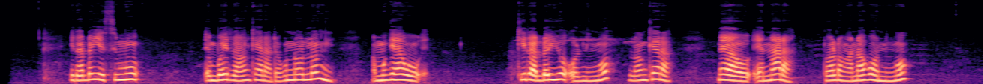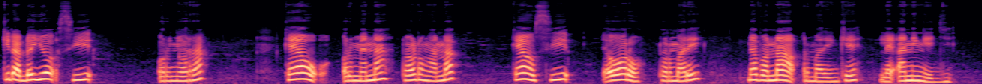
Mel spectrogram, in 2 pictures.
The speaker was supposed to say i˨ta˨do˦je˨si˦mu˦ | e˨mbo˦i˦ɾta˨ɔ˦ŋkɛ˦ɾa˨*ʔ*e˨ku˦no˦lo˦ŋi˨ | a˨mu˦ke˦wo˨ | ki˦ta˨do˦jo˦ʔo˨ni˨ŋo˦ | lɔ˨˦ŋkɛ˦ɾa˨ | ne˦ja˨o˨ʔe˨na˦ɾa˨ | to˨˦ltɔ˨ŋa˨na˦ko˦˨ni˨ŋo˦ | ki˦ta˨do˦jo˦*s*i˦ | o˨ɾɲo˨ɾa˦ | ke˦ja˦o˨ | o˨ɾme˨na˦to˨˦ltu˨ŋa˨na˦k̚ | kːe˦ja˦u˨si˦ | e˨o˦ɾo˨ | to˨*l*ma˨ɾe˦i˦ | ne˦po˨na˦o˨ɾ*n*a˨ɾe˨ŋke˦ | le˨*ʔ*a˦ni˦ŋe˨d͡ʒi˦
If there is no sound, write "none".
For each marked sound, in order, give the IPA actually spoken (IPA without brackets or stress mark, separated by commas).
t, s, ɾ, m, ʔ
